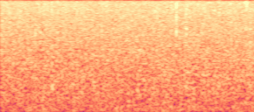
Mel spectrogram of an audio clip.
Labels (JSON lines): {"label": "ambient", "recorder": "HydroMoth"}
